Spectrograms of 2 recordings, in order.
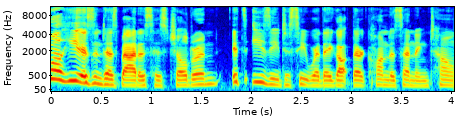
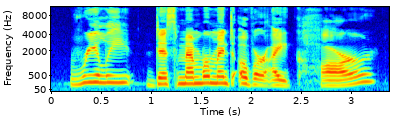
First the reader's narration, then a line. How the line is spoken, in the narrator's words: Mikhail says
